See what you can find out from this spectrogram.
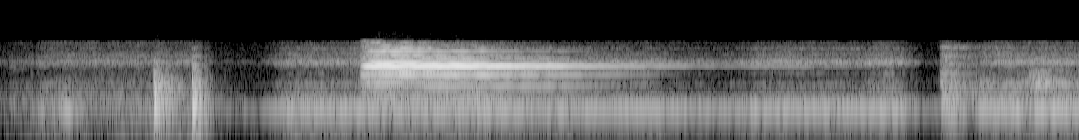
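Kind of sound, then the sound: signal or alarm, bell ringing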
